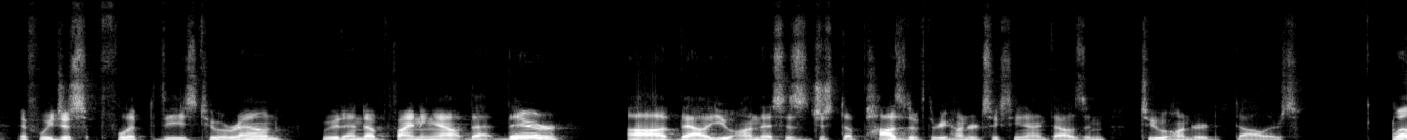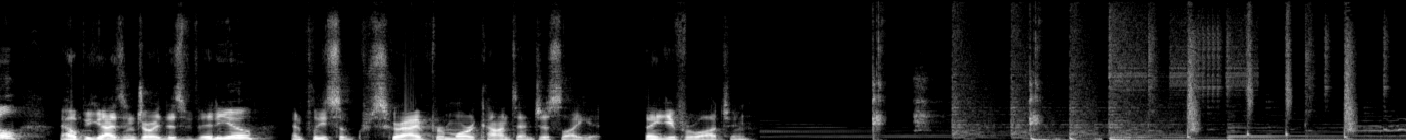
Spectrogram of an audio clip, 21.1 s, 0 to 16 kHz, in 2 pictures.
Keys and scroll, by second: 8.0 ctrl+z.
